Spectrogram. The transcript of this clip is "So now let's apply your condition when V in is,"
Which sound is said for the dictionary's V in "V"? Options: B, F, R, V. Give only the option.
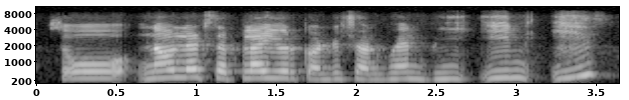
B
